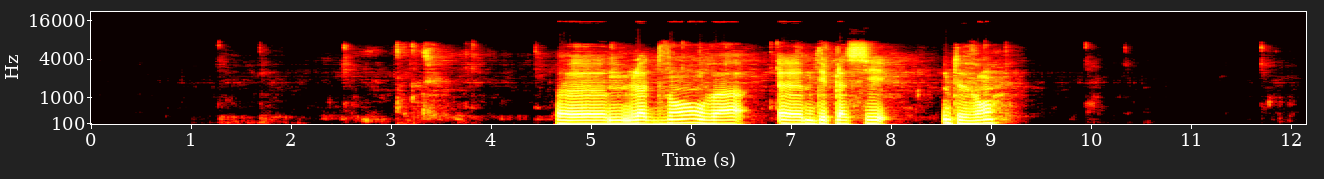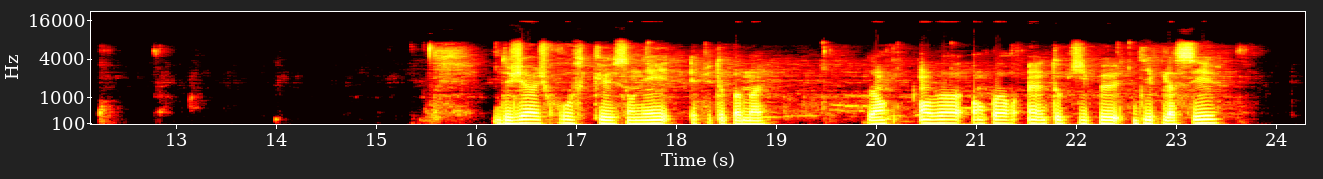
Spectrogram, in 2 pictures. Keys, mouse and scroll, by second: 1.7-3.0 middle drag, 3.0 ctrl+Tab, 4.4-5.8 middle drag, 5.8 right click, 6.0 middle click, 6.8 shift+right click, 7.0 middle click, 7.8-9.1 drag, 9.1-12.2 middle drag, 12.2 KP_1, 12.7 Tab, 13.2-13.8 scroll down 4, 13.8-14.8 scroll down 1, 14.8-15.3 scroll up 7, 15.3 Tab, 16.2 right click, 18.2 right click, 21.4-22.4 middle drag, 22.4 right click, 23.2 KP_1.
